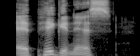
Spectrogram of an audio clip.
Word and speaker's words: Epigonus: Epigonus. Yeah, that's how you say it.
